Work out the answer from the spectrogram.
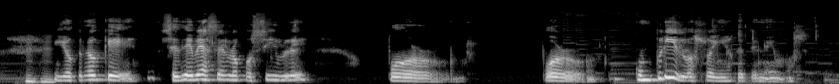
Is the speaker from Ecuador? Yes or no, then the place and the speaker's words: no; Barranco, Lima, Peru; hay muchos cantantes y muchos escritores, poetas y todo, que han nacido en Barranco, mi ciudad natal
